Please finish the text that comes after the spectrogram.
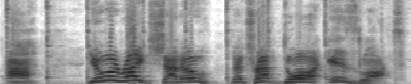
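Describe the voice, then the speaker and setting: Crazy vengeful poisoner for radio drama, super high gravelly voice, gloating slowly, very theatrical. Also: male voice, sing-song, pushed and bright, exaggerated voice. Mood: gloating, menacing. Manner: gloating, cackling, theatrical ranting. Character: gleefully deranged, vengeful male poisoner villain. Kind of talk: radio play acting.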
